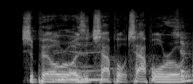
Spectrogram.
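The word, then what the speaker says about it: Chappell Roan: Chapel Ron I think is how you pronounce Chapel.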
